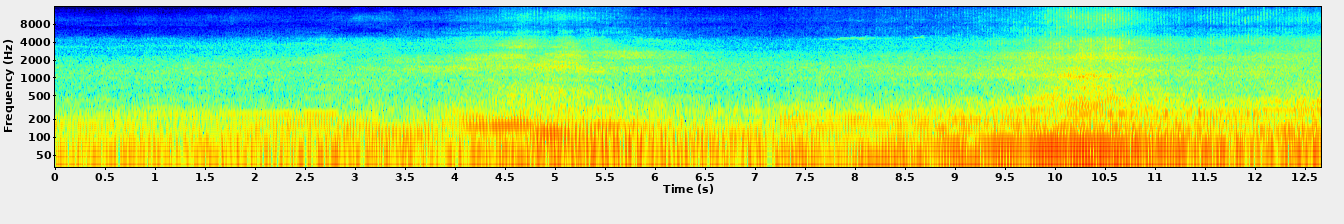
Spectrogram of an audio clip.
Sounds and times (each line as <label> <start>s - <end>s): Traffic Sound 8.2s - 12.6s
